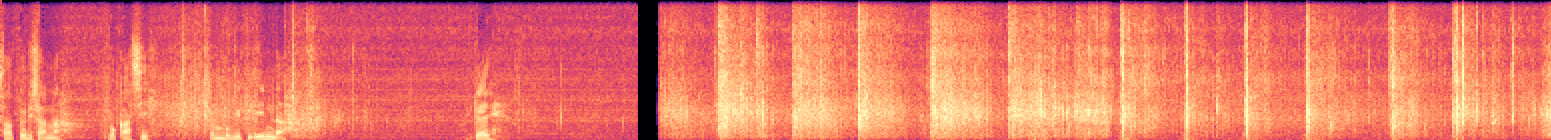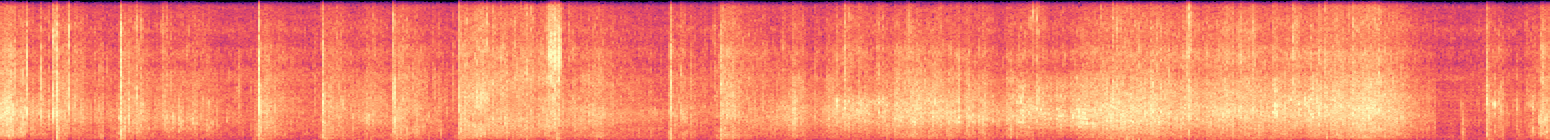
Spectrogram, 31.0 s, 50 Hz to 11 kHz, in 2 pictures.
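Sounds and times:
leaves and branches rustling: 0.0s - 31.0s
machete chopping wood: 7.2s - 21.2s, 22.2s - 23.0s.

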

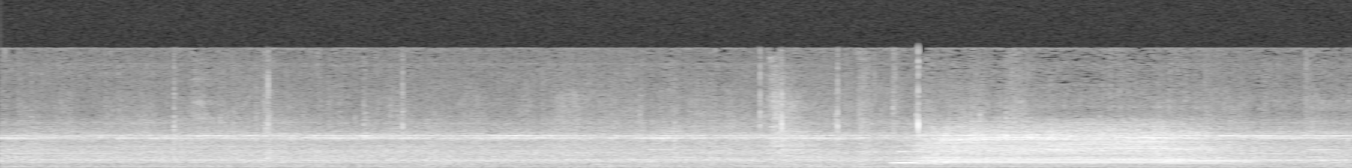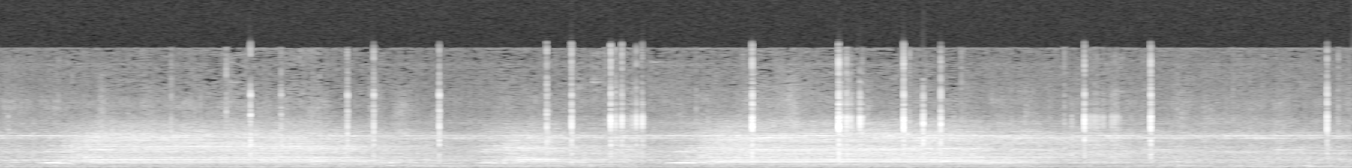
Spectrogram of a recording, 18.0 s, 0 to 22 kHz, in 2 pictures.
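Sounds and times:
model trains running: 0.0s - 18.0s
model locomotive horn chord: 6.0s - 8.5s, 9.2s - 16.3s.

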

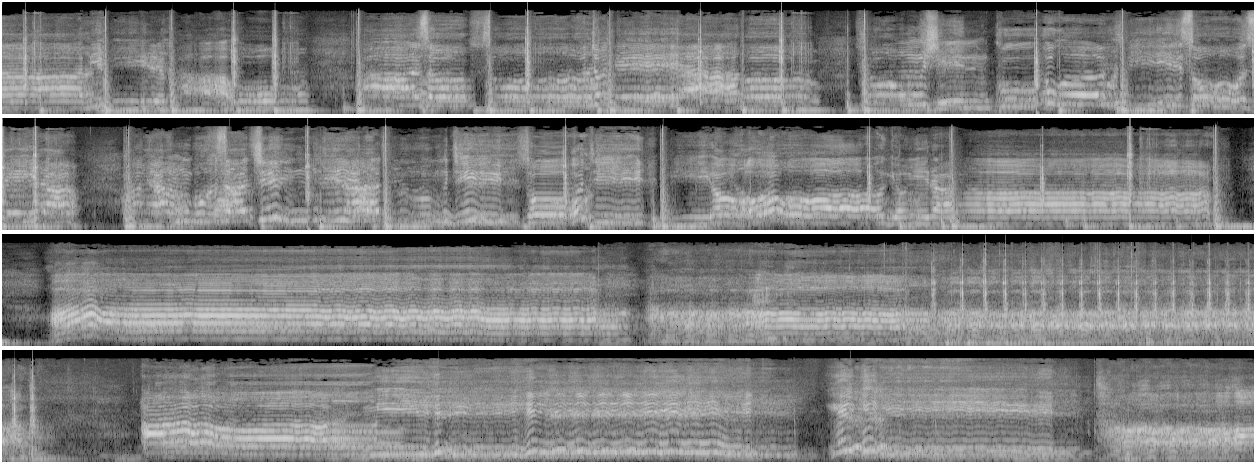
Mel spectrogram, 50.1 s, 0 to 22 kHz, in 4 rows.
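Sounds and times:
barrel drum strokes: 0.0s - 20.3s, 21.2s - 25.1s
voices singing in unison: 0.0s - 50.0s.

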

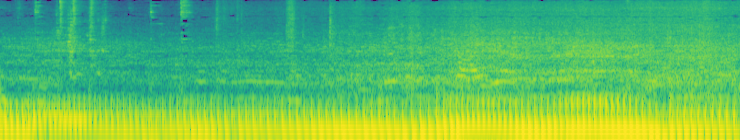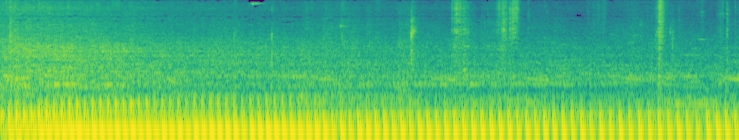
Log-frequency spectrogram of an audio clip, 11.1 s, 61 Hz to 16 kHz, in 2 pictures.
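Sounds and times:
small engine idling: 0.0s - 11.0s.

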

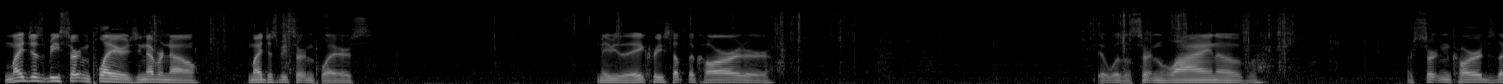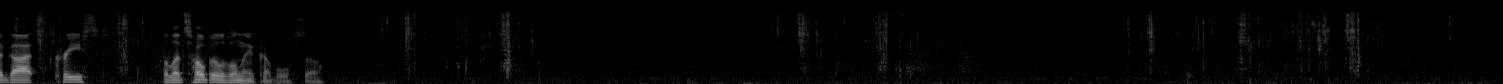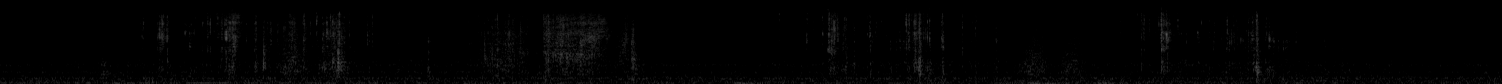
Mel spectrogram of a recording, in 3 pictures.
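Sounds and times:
card pack wrappers tearing and crinkling: 0.6s - 4.1s, 4.9s - 9.6s, 10.8s - 17.0s, 18.8s - 21.1s, 22.6s - 24.6s, 25.8s - 30.0s, 31.4s - 36.5s, 37.6s - 40.1s, 41.1s - 43.6s.

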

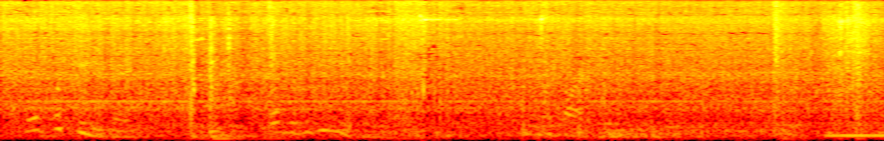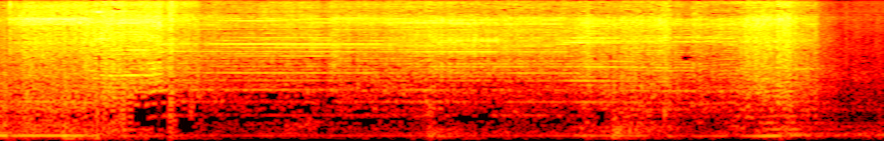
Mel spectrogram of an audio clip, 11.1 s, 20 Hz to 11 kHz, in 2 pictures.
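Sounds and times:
machine motor hum with rattling: 0.0s - 11.0s.

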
